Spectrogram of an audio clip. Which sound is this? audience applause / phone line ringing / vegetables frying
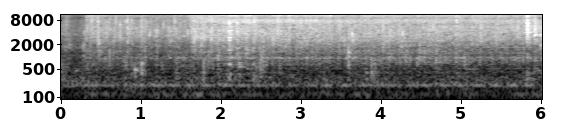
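vegetables frying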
